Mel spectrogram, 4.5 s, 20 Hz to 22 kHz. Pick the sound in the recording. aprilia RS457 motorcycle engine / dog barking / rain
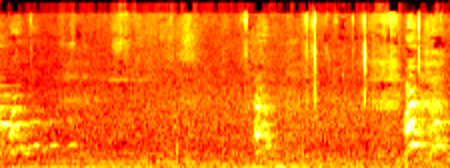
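dog barking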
